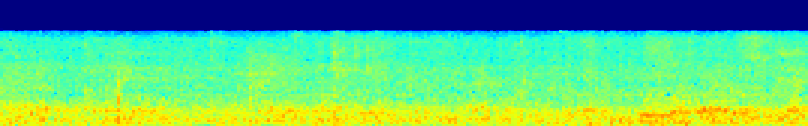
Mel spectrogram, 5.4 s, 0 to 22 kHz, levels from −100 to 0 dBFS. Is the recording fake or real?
fake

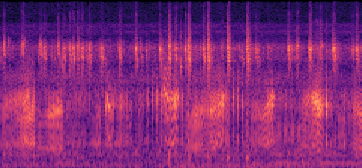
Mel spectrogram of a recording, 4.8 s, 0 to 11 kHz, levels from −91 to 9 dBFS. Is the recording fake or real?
real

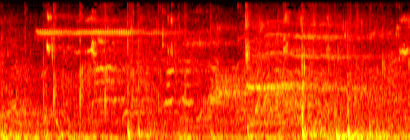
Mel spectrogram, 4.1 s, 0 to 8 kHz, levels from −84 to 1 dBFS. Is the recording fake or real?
real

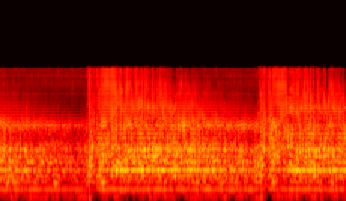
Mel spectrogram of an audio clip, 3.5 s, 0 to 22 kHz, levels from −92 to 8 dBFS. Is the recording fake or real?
fake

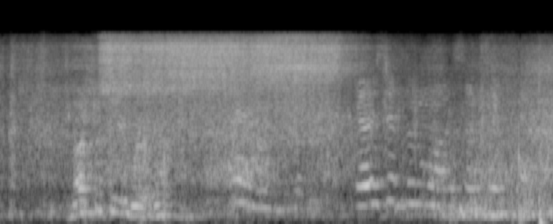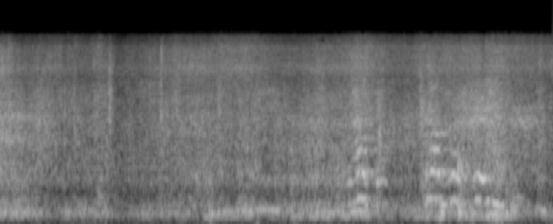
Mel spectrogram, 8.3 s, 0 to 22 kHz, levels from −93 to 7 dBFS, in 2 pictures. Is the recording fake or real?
fake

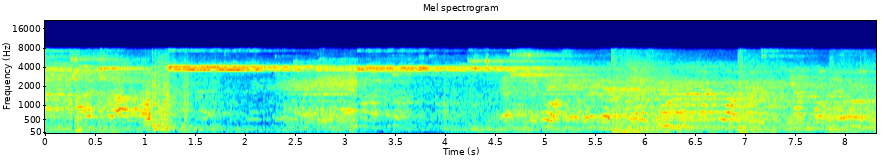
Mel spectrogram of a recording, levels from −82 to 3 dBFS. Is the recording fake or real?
fake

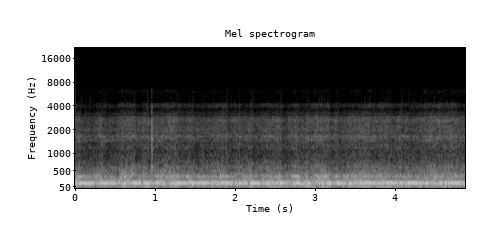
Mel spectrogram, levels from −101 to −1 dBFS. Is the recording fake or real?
real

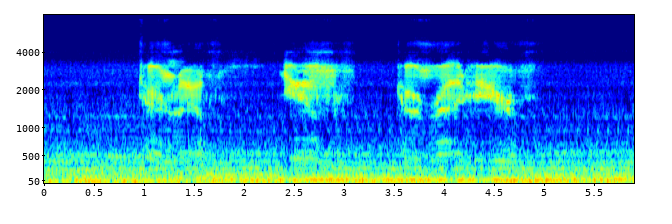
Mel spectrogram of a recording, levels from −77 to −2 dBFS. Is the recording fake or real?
fake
